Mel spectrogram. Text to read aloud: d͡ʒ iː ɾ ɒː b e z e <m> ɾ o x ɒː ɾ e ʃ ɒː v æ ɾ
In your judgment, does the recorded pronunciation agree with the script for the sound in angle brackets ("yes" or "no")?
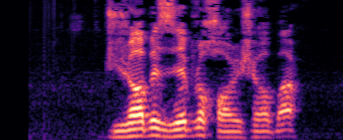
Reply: no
